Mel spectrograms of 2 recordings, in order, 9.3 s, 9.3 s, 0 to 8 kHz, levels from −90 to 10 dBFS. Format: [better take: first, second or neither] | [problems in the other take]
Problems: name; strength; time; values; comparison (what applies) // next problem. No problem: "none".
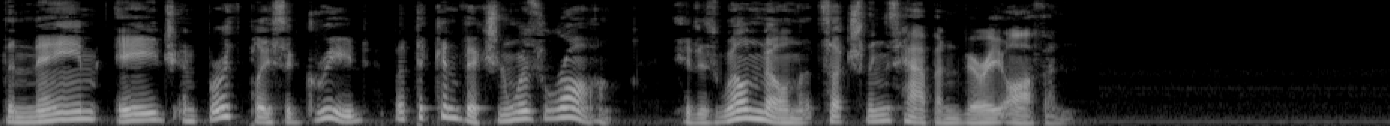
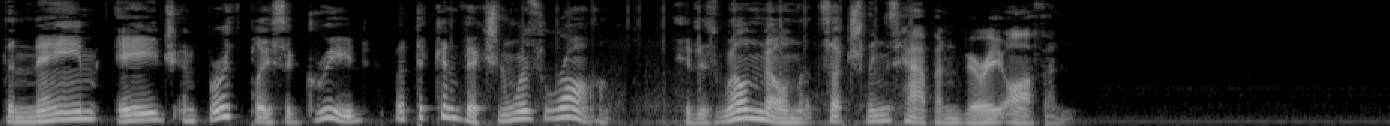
first | noise reduction (neural separator model SepFormer DNS4)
